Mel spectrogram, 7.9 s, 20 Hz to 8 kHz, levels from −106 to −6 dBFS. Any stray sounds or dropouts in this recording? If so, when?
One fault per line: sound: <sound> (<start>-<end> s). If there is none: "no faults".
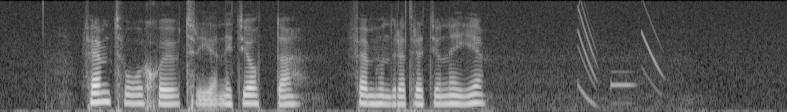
sound: chirp (5.8-6.7 s)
